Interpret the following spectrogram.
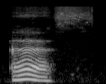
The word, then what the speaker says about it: earth: I make confusion with the pronunciation of heart and earth.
